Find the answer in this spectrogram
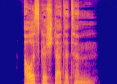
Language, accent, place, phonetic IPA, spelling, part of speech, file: German, Germany, Berlin, [ˈaʊ̯sɡəˌʃtatətəm], ausgestattetem, adjective, De-ausgestattetem.ogg
- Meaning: strong dative masculine/neuter singular of ausgestattet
